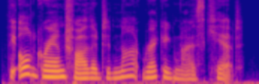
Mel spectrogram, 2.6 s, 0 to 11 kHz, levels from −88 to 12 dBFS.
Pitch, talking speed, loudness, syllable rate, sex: 180 Hz, 160 wpm, -18 LUFS, 5.4 syllables/s, female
